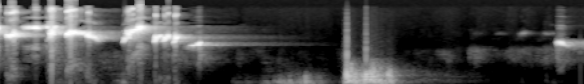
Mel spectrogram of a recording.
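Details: Oriental white-eye singing energetically to stir other birds into song: fast high twittering and chirped notes for a second and a half, then soft low thumps and rustling, and one short high chirp near the end.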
